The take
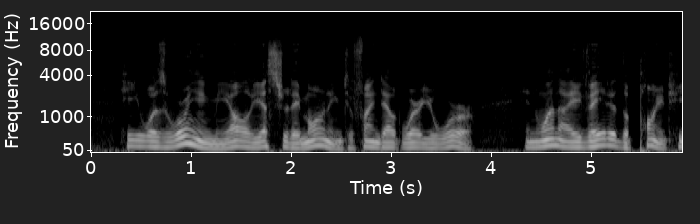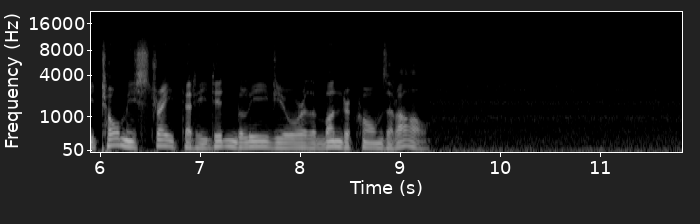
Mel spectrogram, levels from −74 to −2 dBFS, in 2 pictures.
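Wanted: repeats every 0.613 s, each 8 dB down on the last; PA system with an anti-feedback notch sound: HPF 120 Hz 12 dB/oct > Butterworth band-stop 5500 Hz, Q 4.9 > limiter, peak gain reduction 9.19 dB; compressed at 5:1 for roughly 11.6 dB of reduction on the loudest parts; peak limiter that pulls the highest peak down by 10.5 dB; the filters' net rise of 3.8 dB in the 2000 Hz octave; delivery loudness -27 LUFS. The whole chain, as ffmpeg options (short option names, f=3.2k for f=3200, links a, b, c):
-af "equalizer=f=2k:t=o:g=5,acompressor=threshold=-39dB:ratio=5,alimiter=level_in=14dB:limit=-24dB:level=0:latency=1,volume=-14dB,highpass=120,asuperstop=centerf=5500:order=8:qfactor=4.9,aecho=1:1:613|1226|1839|2452|3065:0.398|0.159|0.0637|0.0255|0.0102,volume=24.5dB,alimiter=limit=-17dB:level=0:latency=1"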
